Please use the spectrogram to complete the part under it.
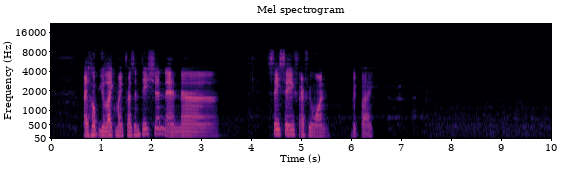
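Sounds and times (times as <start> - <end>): computer mouse clicks: 7.9 - 10.0.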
